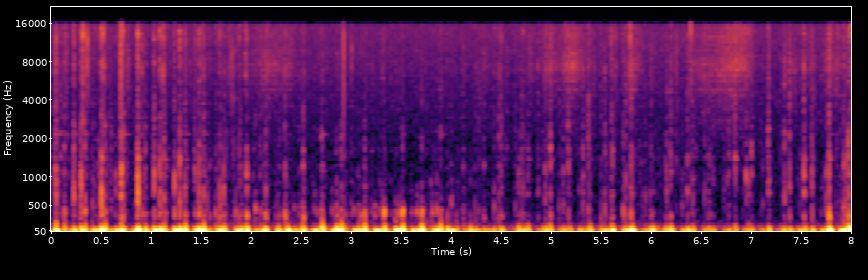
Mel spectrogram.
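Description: Fingertips of both hands tap rapidly on a small red and blue Arizona Wildcats rubber basketball, hollow and inflated, held near the microphone. The result is a steady, dense patter of short, dull, boomy thumps, with almost all the sound deep in the low end and each tap dying away almost at once.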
